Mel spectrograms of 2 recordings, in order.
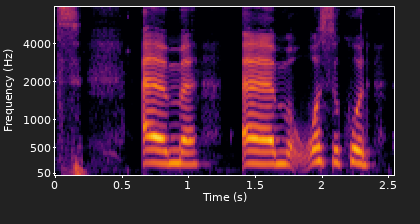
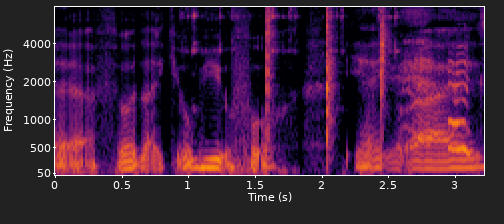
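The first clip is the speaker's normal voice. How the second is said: put-on husky groggy voice, lower and quieter; 9 semitones lower, 9 dB quieter than usual. Mocking a contestant who still has his morning voice. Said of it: "he still has his morning voice".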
